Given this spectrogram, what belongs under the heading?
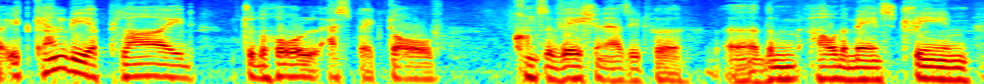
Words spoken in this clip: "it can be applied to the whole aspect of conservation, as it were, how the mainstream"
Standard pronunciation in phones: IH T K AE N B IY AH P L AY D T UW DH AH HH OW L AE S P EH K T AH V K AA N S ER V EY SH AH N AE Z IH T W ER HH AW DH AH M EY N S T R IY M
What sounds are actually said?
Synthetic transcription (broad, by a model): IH T K AE N B IY AH P L AY D T UW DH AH HH OW L AE S P EH K T AH V K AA N S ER V EY SH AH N AE Z IH T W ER HH AW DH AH M EY N S T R IY M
